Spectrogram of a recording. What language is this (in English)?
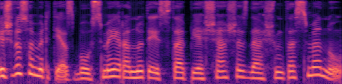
Lithuanian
